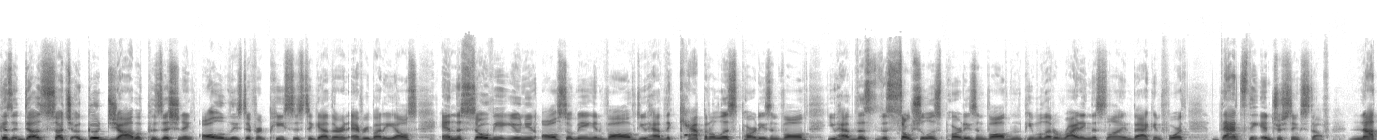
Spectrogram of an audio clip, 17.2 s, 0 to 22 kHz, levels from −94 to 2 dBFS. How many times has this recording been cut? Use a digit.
0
